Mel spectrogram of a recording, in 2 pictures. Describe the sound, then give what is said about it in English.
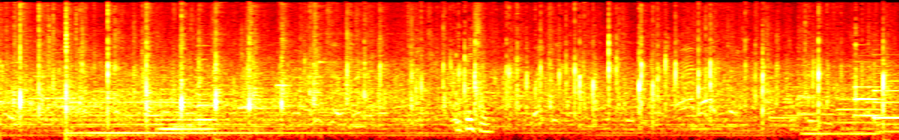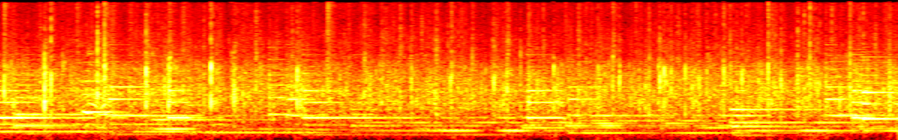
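Audience members clap their hands in a dense, steady stream of sharp claps, loud throughout, together with music carrying a low bass line and a voice talking over it. “Can you clap your hands?”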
